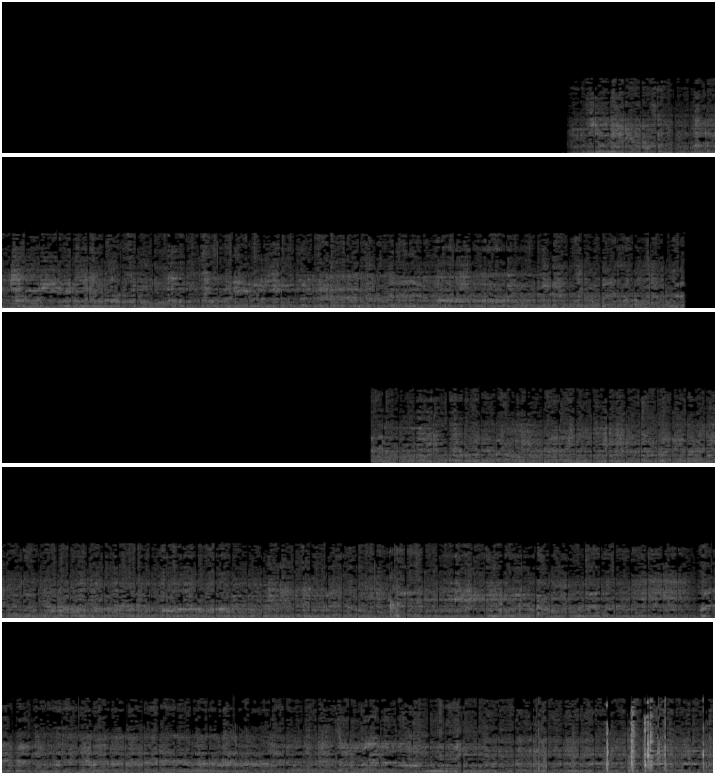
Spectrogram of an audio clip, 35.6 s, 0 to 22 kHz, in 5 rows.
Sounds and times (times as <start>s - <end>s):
Music: 5.6s - 14.0s, 18.0s - 35.6s.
